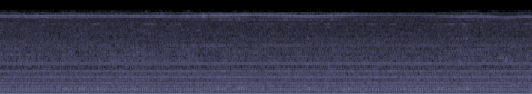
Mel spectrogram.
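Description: Near silence: a faint steady electrical hum with a thin, steady high-pitched whine over it.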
